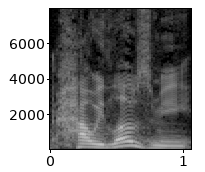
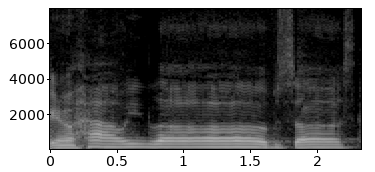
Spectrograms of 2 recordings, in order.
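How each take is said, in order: First: Said in the usual way. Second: Slow, careful "How He Loves Us" with a long "loves"; song title drawn out slowly, LOVES stretched. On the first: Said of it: "we were singing that song". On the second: Retold or imitated. Pastor reminding the congregation of the song title, stretched out slowly. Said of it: "We sing it here at Homeport".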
